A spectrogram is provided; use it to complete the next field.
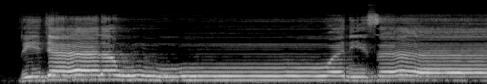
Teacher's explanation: tanwin berjumpa dengan waw, idgham bi gunnah, berdengung.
